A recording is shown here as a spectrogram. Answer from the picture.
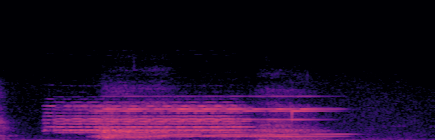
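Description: telephone ringing

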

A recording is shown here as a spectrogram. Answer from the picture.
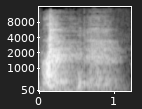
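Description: sneeze

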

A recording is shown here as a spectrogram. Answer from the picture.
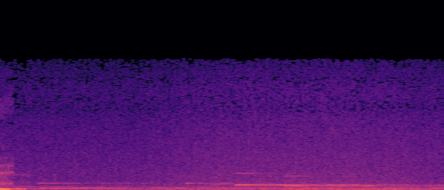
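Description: rushing waterfall

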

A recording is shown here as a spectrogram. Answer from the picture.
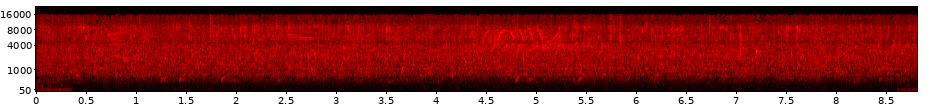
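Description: flowing river water

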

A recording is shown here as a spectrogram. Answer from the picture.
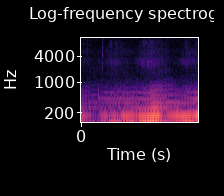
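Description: bumblebee buzzing

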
